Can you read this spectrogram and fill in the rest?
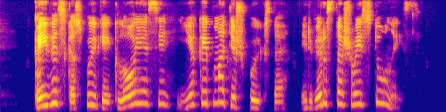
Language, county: Lithuanian, Tauragė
